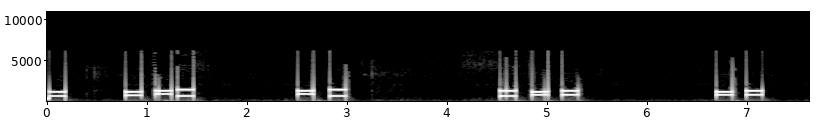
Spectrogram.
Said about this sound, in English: Wonder if I can dial this phone number.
